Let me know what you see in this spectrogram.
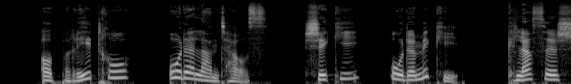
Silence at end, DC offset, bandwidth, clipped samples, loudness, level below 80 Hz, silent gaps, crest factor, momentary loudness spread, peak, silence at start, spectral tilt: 0 s; under 0.1%; over 20 kHz; under 0.1%; -26 LUFS; -50 dBFS; 1.34-1.69 s, 2.71-3.04 s, 3.62-3.90 s, 4.66-5.06 s; 20 dB; 12 LU; -8 dBFS; 0.4 s; -3.5 dB/octave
